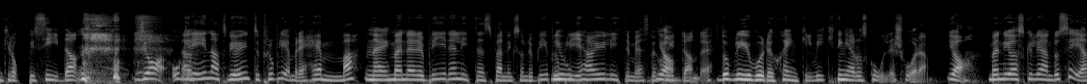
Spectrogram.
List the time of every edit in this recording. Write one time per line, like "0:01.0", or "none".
0:05.5
0:06.5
